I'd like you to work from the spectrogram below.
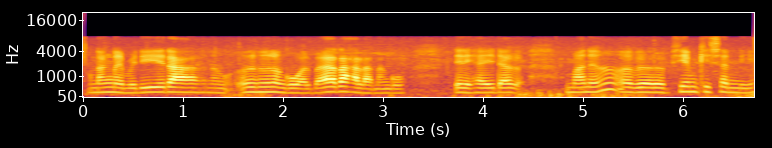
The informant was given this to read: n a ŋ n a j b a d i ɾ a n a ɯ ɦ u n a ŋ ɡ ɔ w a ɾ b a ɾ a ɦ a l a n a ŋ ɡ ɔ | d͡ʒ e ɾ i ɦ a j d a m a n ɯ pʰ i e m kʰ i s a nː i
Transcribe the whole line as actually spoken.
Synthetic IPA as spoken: n a ŋ n a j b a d i ɾ a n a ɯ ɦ ɯ n a ŋ ɡ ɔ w a ɾ b a ɾ a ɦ a l a n a ŋ ɡ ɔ | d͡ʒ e ɾ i ɦ a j d a m a n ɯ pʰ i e m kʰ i s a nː i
